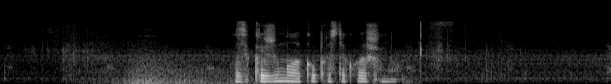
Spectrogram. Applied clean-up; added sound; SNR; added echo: none; Thunder; 18 dB; none.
